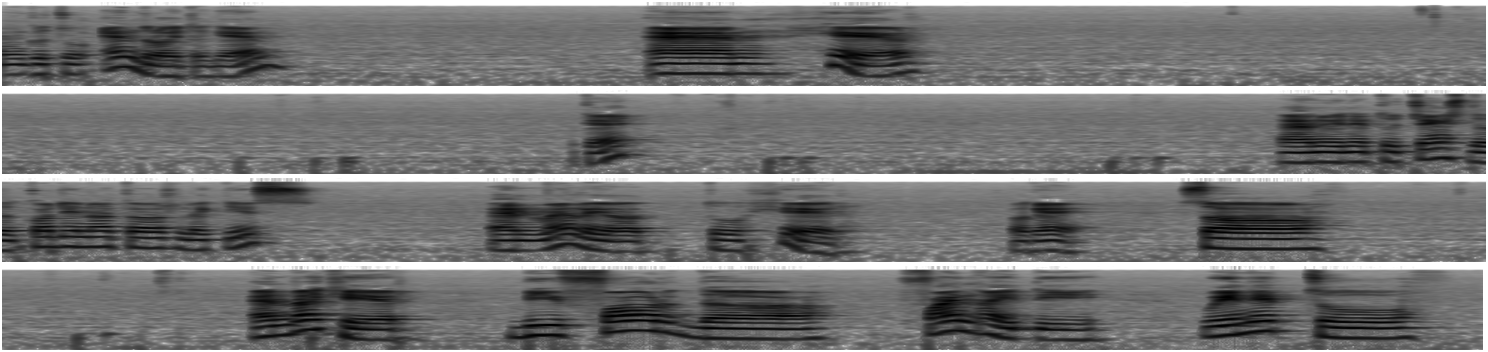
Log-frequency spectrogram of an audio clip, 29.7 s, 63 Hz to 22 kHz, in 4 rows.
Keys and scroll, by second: 8.7 super+v, 11.0 super+Tab, 13.2 super+Tab, 14.6 super+v, 18.1 super+v, 22.6 shift+super+2, 23.6 super+Tab.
